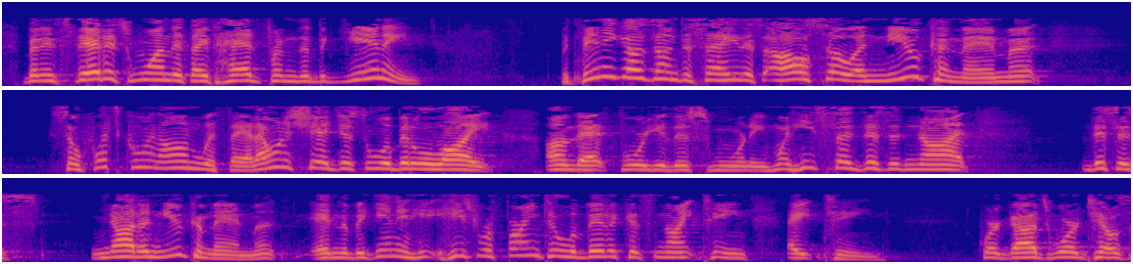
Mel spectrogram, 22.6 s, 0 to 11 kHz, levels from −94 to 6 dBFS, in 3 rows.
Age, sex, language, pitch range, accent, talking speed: 50-69, male, English, 180-235 Hz, American, 175 wpm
